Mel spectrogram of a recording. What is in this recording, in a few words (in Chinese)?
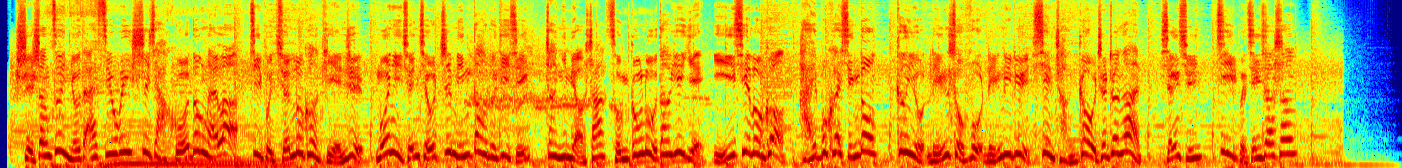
广告试驾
